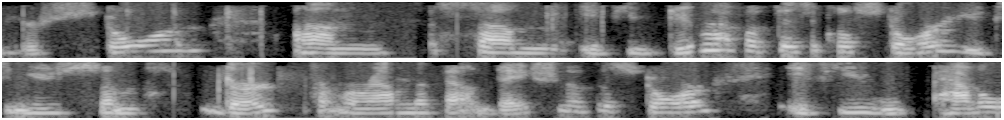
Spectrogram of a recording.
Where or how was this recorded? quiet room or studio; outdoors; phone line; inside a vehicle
phone line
